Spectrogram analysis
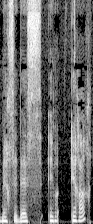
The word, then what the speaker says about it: Mercedès Ehrhard: Reçoit aujourd'hui Mercedes Erhardt, je l'ai bien prononcé ?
